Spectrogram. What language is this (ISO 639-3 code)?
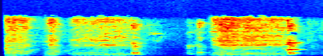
zho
